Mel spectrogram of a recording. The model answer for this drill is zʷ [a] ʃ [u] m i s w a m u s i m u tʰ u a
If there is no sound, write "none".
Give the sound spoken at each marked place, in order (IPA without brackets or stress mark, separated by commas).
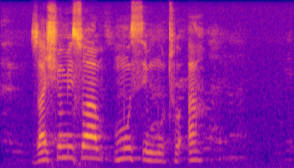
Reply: a, u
